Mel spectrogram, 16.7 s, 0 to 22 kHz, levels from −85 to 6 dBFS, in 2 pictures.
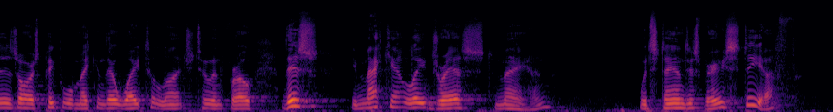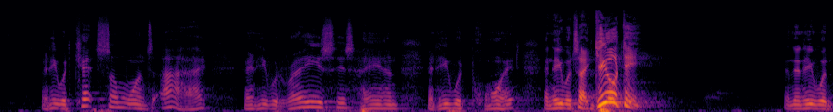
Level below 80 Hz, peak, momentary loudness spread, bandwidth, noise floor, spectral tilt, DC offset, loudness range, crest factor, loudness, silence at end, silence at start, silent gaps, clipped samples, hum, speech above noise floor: -48 dBFS; -6 dBFS; 15 LU; 14 kHz; -75 dBFS; -6 dB/octave; under 0.1%; 14 LU; 28 dB; -33 LUFS; 0 s; 0 s; none; under 0.1%; none; 42 dB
